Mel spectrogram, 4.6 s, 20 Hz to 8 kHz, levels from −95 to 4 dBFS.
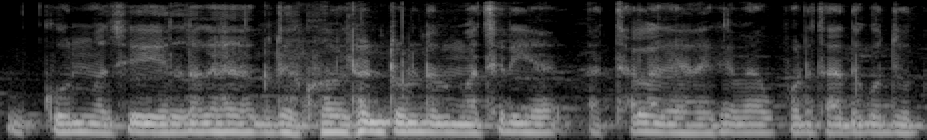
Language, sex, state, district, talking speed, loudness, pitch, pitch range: Maithili, male, Bihar, Samastipur, 195 wpm, -31 LUFS, 130 Hz, 125-135 Hz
